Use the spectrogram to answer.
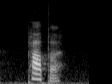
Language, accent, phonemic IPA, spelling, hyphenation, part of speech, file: English, General American, /ˈpɑːpə/, papa, pa‧pa, noun, En-us-papa.ogg
- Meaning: 1. Dad, daddy, father; a familiar or old-fashioned term of address to one’s father 2. A pet name for one's grandfather 3. A parish priest in the Greek Orthodox Church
